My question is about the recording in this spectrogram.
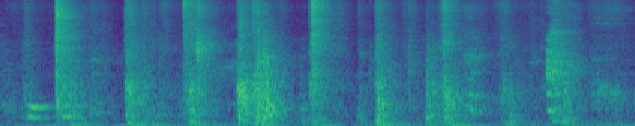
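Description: Bare feet landing on a padded floor mat during star jumps: a run of uneven thumps, about two a second, from several people jumping.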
